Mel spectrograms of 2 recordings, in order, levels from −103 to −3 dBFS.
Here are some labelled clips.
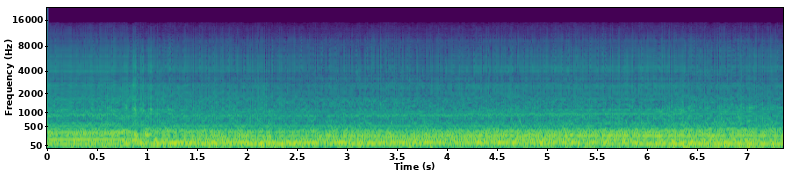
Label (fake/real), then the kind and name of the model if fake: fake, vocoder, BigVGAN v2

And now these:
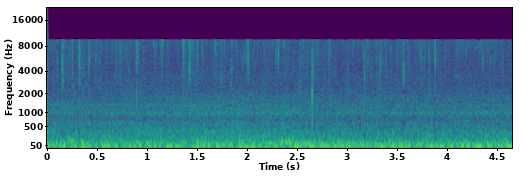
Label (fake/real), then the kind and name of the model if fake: fake, vocoder, BigVGAN v2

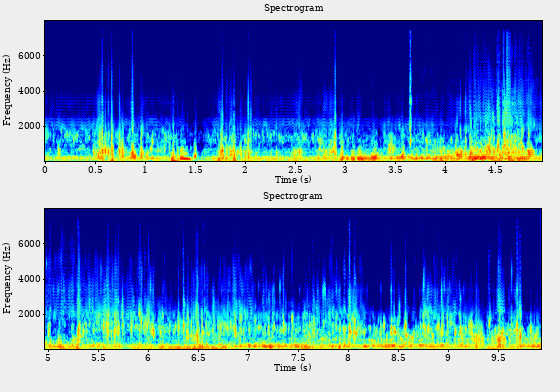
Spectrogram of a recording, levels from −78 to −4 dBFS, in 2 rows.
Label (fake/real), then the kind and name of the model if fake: fake, vocoder, BigVGAN v2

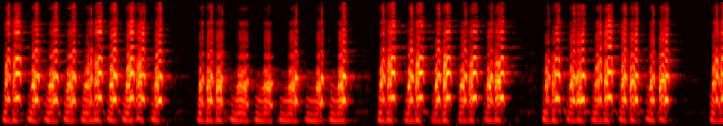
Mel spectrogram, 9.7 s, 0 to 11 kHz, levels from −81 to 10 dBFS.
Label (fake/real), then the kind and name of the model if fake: real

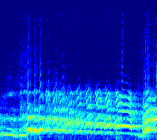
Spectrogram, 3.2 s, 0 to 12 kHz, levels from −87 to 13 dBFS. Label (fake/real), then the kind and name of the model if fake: real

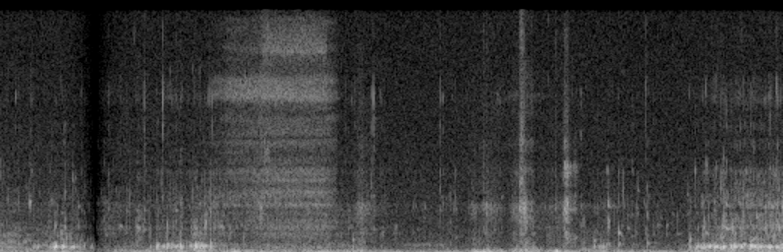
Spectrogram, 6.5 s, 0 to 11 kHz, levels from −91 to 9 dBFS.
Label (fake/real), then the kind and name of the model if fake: real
